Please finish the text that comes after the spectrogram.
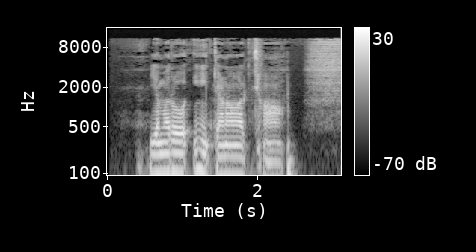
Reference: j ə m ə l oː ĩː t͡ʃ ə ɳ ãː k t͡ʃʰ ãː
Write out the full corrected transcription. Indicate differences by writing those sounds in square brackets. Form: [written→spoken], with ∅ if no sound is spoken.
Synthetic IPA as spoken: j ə m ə [l→ɾ] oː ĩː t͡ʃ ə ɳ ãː k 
